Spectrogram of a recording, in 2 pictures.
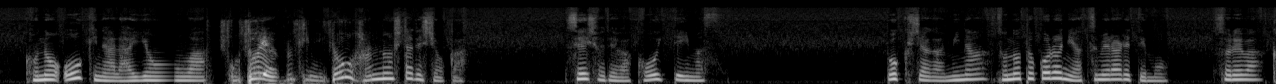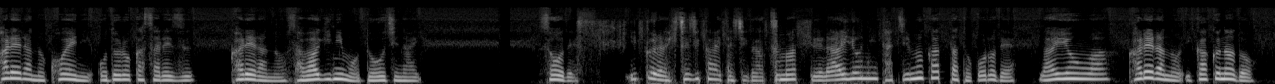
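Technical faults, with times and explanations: Throughout: converter idle tones. A faint whistle near 3 kHz, about 28 dB below the speech, sits in pauses and adds grain to quiet passages; an undithered delta-sigma converter cycles through repeating bit patterns.
1.55 to 1.85 s: call audio freeze. The last sound stretches into a fading buzz for about 188 ms, then speech continues intact but later, likely because delayed packets drained the jitter buffer.
2.08 to 2.22 s: burst of packet loss. About 110 ms of decaying concealment and 30 ms of silence replace 120 ms of lost audio, so speech jumps ahead afterward.
2.08 to 6.17 s: call bitrate drop. The encoder falls from 32 to 7 kbps, lowest for about a second, making speech rough, watery and muffled as high frequencies are cut.
11.69 to 13.53 s: jitter buffer speed-up. Speech runs about 9% fast at unchanged pitch, hurried, as pitch-period slices totalling about 150 ms are trimmed to shrink excess buffering.
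17.74 to 17.89 s: call audio freeze. A short fading fill of about 118 ms, including 40 ms of silence, pauses speech, likely from held-up packets, before it resumes intact.
18.47 to 22.68 s: call bitrate drop. Bitrate falls from 32 to 9 kbps, bottoming out for about 2.6 s, so speech turns coarse and dull with its high end removed.
22.60 to 22.98 s: jitter buffer speed-up. About 40 ms of pitch periods are removed, so speech briefly runs about 8% faster at the same pitch while the buffer shortens.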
